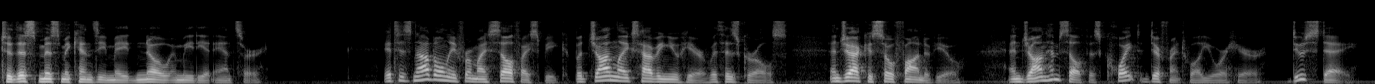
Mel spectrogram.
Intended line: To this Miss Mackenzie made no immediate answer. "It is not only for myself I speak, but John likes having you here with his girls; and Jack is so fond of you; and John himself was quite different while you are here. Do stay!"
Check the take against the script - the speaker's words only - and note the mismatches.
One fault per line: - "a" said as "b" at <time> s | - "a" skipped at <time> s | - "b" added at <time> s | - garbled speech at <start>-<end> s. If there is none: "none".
- "was" said as "is" at 10.9 s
